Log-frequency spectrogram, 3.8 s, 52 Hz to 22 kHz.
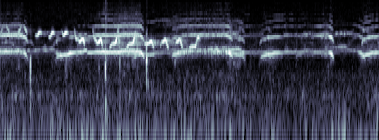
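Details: Peregrine falcon chicks at the nest being fed in Dolina Baryczy, Poland, on 22 April 2024 give thin, wavering, whining calls that rise and fall, repeated in quick overlapping runs with short gaps.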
